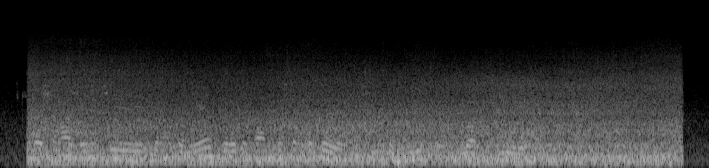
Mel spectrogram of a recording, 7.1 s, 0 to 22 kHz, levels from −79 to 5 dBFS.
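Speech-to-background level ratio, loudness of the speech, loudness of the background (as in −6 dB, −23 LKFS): −5.0 dB, −34.0 LKFS, −29.0 LKFS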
